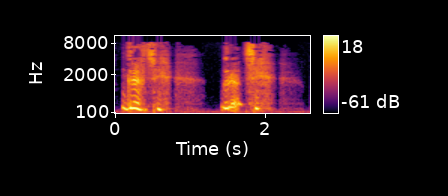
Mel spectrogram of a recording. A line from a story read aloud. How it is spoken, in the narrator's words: with a tiny, polite smile, murmuring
